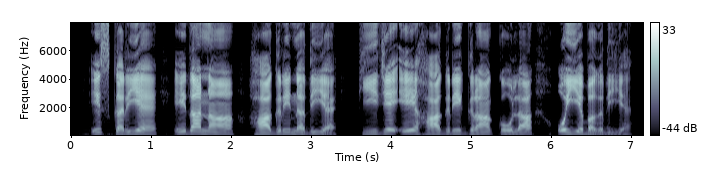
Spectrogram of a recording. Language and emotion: Dogri, neutral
